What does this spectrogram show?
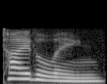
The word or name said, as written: titling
